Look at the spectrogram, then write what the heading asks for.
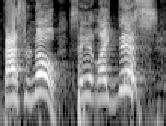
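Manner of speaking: high, loud laughing correction; high laughing shout, half amused; correcting shout. Retold or imitated. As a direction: call out the fix with a laugh. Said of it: "someone said to him".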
